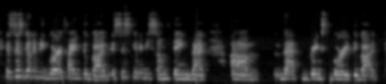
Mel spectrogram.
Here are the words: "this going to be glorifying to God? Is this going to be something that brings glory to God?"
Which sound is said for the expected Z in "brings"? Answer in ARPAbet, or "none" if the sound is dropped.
S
